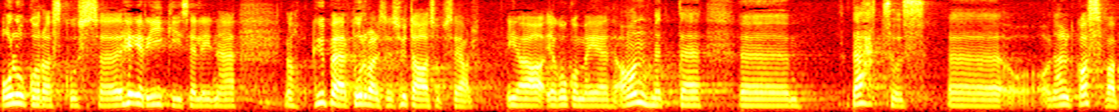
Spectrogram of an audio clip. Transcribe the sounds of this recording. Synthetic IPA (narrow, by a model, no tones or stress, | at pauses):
o̞luko̞rːɑskuse̞ːɾiːɡise̞lʲːine | no̞hkyb̥ert̪urvɑlisesyd̪ɑɑsub̥se̞ɑl | jɑjɑko̞ɡume̞jeɑnd̪̥me̞t̪ːe̞ | t̪æht̪sus | o̰næjnult̪̚kɑsvɑb̥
